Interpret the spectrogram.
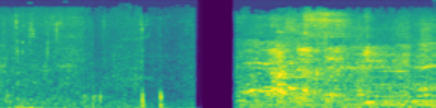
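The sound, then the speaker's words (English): Busy cafe chatter at brunch time on Manly Wharf, a steady babble of many overlapping voices with clinks and movement, broken by a brief silent gap before the crowded murmur resumes. “So we're now sitting in um, the Bavarian Cafe uh, on Manly Wharf.”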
